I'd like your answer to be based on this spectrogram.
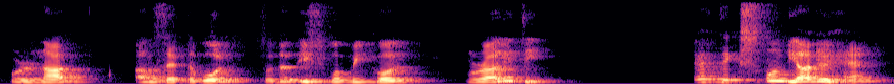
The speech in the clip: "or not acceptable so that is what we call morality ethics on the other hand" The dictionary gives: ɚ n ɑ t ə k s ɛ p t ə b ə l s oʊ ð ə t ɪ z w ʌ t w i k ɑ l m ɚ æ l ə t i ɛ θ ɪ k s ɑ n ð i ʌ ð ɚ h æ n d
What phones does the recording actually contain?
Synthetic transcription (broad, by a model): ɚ n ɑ t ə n s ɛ t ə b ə l s oʊ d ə t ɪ s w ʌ t w i k ɑ l m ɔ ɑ l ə t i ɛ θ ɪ k s ɑ n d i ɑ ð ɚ h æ n d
